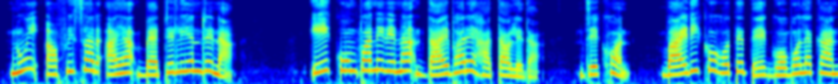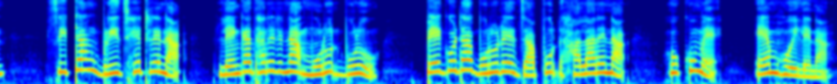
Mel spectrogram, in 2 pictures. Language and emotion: Santali, neutral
